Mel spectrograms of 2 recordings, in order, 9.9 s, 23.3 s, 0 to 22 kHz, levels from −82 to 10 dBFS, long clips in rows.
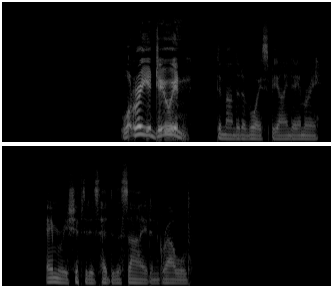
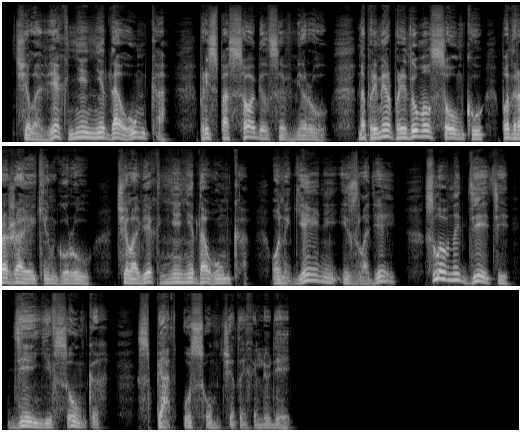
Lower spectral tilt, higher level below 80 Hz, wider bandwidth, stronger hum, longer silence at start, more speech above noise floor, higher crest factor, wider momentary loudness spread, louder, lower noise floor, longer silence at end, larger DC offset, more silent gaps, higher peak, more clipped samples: about the same, -4 dB/octave vs -4 dB/octave; second, -82 dBFS vs -48 dBFS; about the same, over 20 kHz vs over 20 kHz; neither; first, 1.8 s vs 0.2 s; second, 42 dB vs over 69 dB; first, 26 dB vs 20 dB; first, 20 LU vs 12 LU; second, -42 LUFS vs -21 LUFS; second, -85 dBFS vs under -90 dBFS; second, 2.1 s vs 3.45 s; neither; neither; second, -22 dBFS vs -2 dBFS; neither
